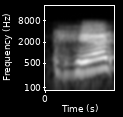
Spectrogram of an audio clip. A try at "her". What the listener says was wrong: it is not hair, it is her.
